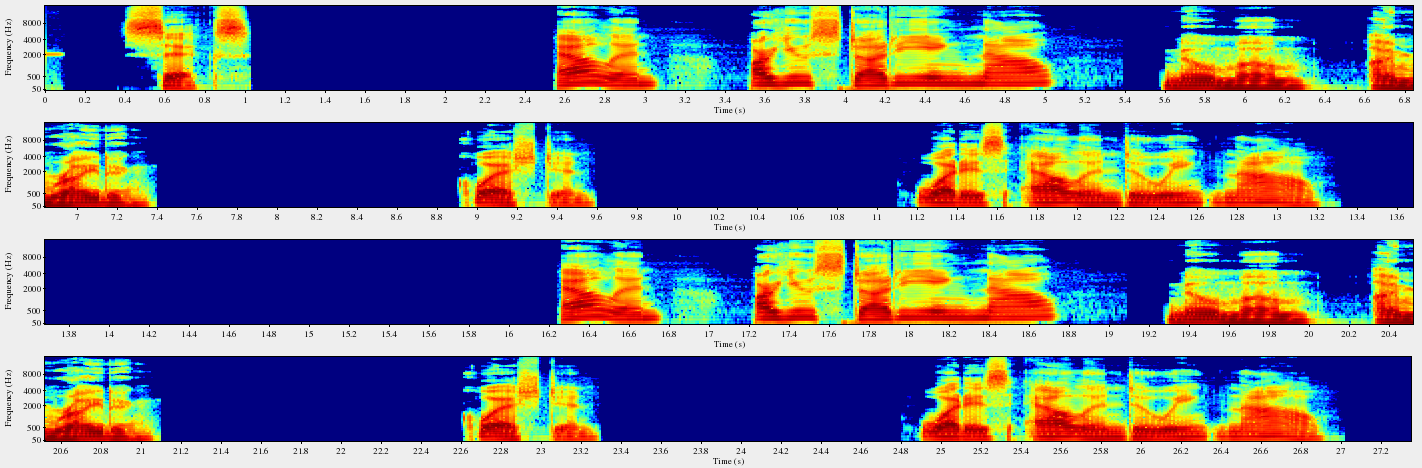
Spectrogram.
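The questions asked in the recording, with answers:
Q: What is Ellen doing now?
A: She is writing.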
